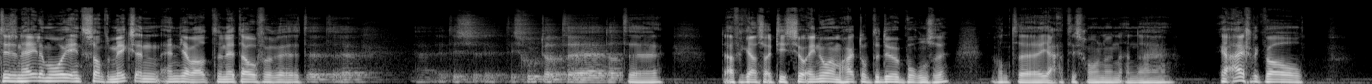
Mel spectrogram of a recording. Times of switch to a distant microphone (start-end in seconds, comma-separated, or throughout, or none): 3.08-6.21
